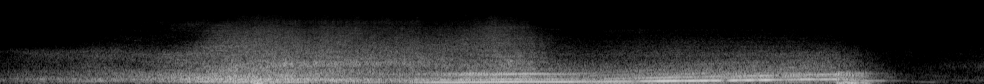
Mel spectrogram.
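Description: BMW 435i Gran Coupé's turbocharged straight-six accelerating hard, its note climbing steadily in pitch as it pulls up through the revs over tyre and road noise. The sound cuts off abruptly about nine seconds in.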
